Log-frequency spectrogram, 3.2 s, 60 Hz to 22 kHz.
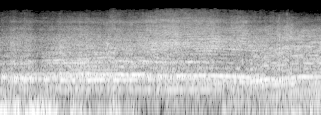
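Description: Race car at I-37 Speedway roaring past, a loud sustained engine whine with pitch sliding down as it goes by, over constant track noise and no voices.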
